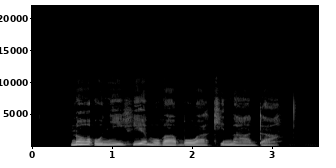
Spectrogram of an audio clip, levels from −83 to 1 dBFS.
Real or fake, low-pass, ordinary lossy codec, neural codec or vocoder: real; 10.8 kHz; none; none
